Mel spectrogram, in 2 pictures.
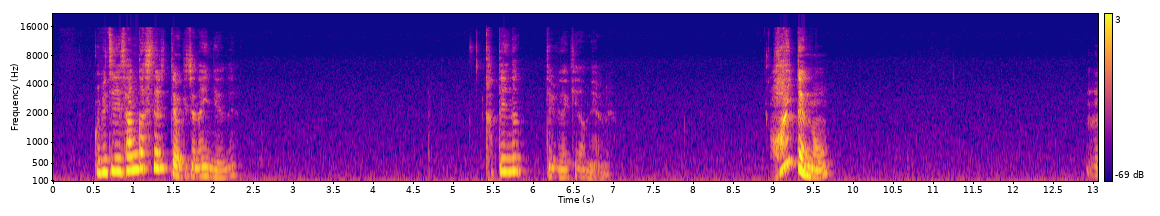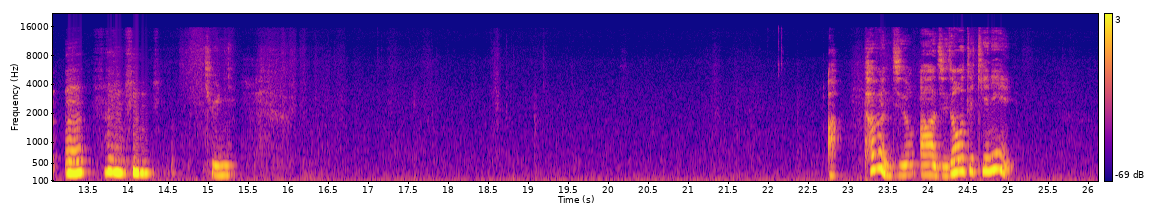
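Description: A young woman speaks close to a microphone in short bursts, with pauses between.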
